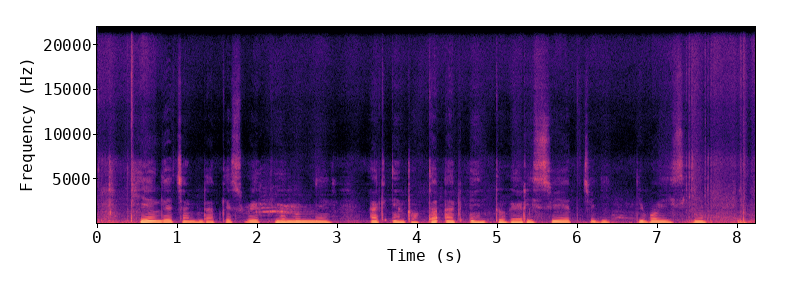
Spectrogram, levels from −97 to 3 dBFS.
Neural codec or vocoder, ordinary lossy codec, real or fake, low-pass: codec, 44.1 kHz, 7.8 kbps, Pupu-Codec; none; fake; none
